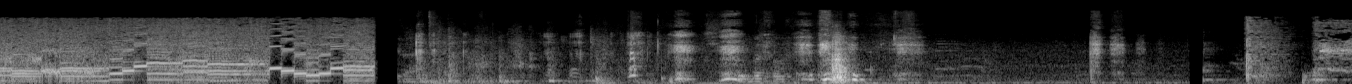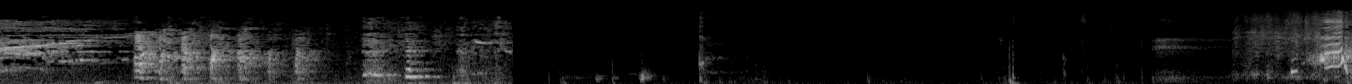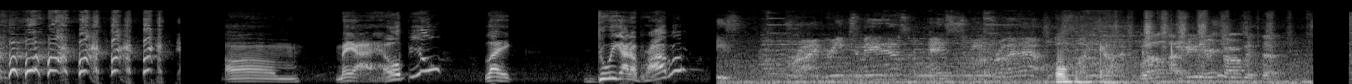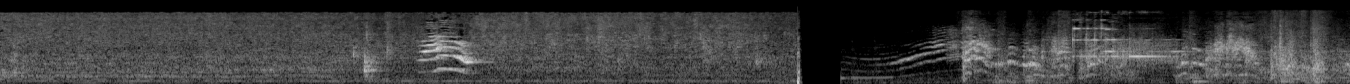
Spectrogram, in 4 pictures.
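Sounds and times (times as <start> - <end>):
person laughing hard: 10.9 - 11.6
shower water running into bucket: 25.8 - 27.2, 40.6 - 48.6
cat yowling: 44.7 - 45.5, 49.2 - 53.2.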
